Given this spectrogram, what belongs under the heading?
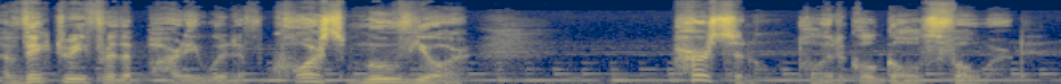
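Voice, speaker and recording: An actor playing a cold, ambitious younger politician in an English game dub, measured, commanding and condescending, with threat in his manner. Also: fairly low pitch, lively intonation, gravelly. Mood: calm, calculating. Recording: loud background music.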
